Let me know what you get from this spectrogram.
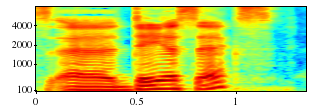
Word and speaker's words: Deus Ex: And in the second matchup, we had Bravely Default versus Deus Ex.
